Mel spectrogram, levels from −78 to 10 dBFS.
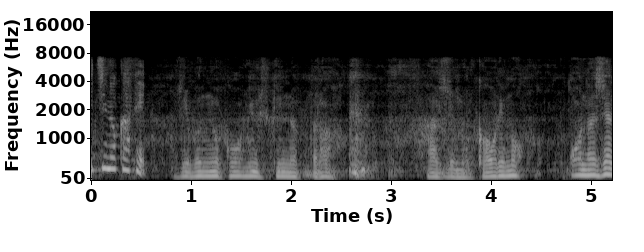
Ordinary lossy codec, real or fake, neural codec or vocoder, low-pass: none; fake; codec, 16 kHz, 4.8 kbps, FACodec; 7.2 kHz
